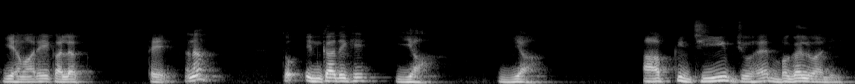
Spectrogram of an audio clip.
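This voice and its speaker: A man teaching a pronunciation lesson, patiently sounding out consonants one by one and asking the viewer where each sound comes from. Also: mid-range voice. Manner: patient, demonstrative, repeating sounds slowly and quizzing the viewer. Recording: dull lo-fi recording.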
